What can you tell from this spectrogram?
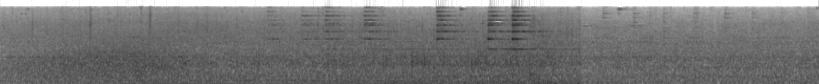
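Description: An old electric streetcar running on its rails in a steady rumble, with a few quick metallic dings about three to five seconds in. The low rumble drops off suddenly about six seconds in as the car comes to a stop.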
